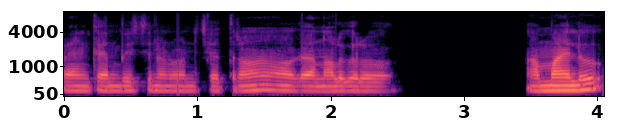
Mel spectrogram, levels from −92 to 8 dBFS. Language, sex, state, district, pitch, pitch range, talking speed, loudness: Telugu, male, Andhra Pradesh, Srikakulam, 125 Hz, 125-130 Hz, 90 wpm, -25 LUFS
